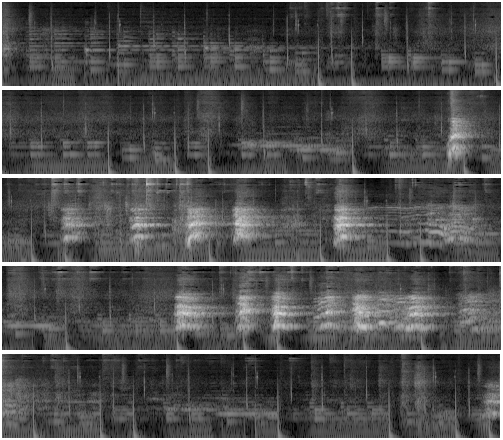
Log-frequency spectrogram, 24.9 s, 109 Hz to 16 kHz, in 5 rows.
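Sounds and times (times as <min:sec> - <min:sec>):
background music: 0:00.0 - 0:24.9
dog barking: 0:09.4 - 0:15.0, 0:16.7 - 0:21.1.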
